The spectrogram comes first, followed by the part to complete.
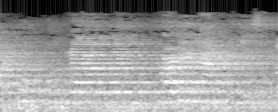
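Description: A woman's voice speaking: the teacher talking on through the lesson, with no other distinct sound.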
